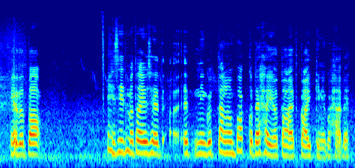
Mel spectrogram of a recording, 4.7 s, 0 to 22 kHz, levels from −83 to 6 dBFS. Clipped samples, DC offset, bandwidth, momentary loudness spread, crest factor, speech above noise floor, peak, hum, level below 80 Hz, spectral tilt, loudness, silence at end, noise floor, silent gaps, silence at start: under 0.1%; under 0.1%; 12 kHz; 10 LU; 16 dB; 28 dB; -2 dBFS; none; -62 dBFS; -5 dB/octave; -19 LUFS; 0.1 s; -46 dBFS; none; 0 s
